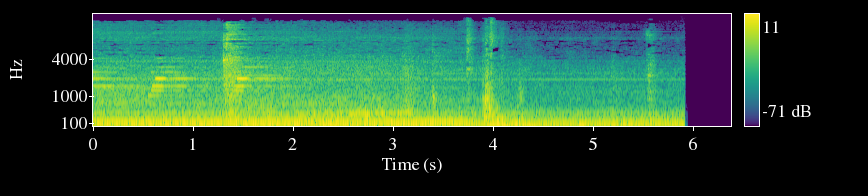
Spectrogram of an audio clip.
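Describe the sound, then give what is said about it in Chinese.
Inside a metro train carriage in Korea, a steady rumbling hum carries a slightly off-key tonal chime that plays at every station as the doors close, while several sharp clunks and hisses mark the doors closing. “那这边播一段小影片，我觉得那个走音还蛮有趣的，就是电车关门的声音。”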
